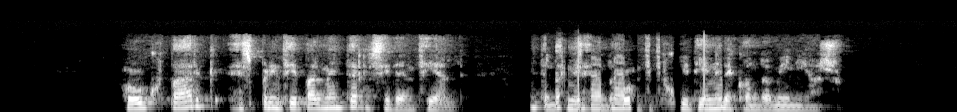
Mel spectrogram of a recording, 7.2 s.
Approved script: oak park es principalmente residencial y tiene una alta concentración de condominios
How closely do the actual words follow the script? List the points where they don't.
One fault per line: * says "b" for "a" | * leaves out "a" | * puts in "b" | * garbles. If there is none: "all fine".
* garbles
* leaves out "una alta concentración"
